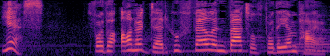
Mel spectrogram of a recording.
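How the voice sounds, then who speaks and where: A woman's voice: fairly high pitch, big pitch swings, unhurried, a little mellow, soft background music. A woman voicing a solemn elven noblewoman in a video game. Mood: solemn, reverent. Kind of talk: video game cutscene acting.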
